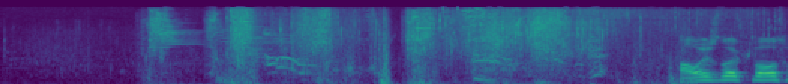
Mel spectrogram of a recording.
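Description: A knife stabs into a body with a wet thud.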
